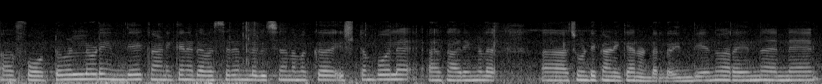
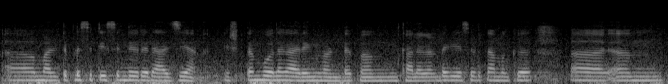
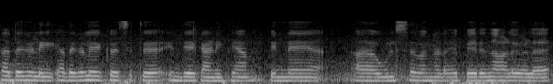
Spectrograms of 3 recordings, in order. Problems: constant background noise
